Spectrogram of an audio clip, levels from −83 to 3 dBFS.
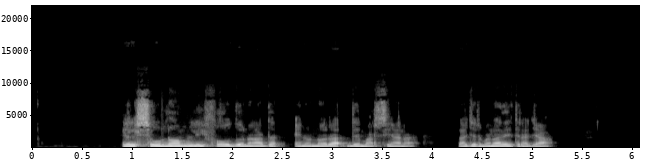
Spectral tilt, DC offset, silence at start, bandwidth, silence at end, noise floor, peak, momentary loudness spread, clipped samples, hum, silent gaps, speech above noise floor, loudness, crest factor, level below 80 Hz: -6.5 dB/octave; under 0.1%; 0.9 s; 9.2 kHz; 0.9 s; -78 dBFS; -2 dBFS; 13 LU; under 0.1%; none; none; 60 dB; -18 LUFS; 16 dB; -60 dBFS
